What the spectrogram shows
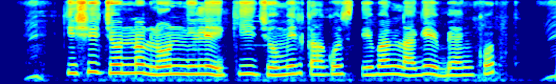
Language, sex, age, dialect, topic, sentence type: Bengali, female, 18-24, Rajbangshi, banking, question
